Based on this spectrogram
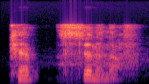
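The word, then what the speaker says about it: Qebehsenuef: And the last one is kept sin enough. Kept sin enough. And it's spelled Kebsenuf.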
